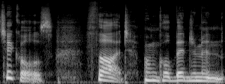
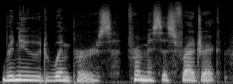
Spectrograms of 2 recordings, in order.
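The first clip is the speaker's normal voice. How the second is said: plain reading voice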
